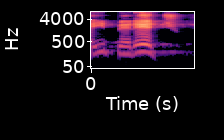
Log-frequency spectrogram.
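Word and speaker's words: ὑπερέχω: Essa palavra, né, uperetio, pronuncia hiperetio, ela, na verdade, indica algo que realmente sobressai.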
